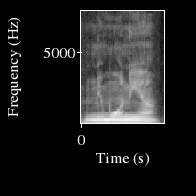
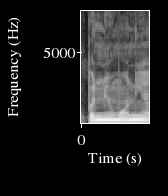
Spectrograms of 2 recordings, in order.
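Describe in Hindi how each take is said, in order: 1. इस शब्द की शुरुआत में कोई p की आवाज़ नहीं है। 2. इस शब्द की शुरुआत में बोला हुआ p है।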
